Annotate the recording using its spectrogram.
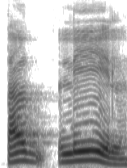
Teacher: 2 harokat kemudian kesalahan yang sering terjadi yaitu pada tablil Nah di sini bot itu tidak boleh dipantulkan atau Qalqalah karena huruf d bukan salah satu dari huruf Qalqalah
